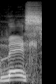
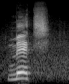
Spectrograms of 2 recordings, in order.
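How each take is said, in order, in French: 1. Le mot finit par un s simple. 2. Le mot finit par un son ts.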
